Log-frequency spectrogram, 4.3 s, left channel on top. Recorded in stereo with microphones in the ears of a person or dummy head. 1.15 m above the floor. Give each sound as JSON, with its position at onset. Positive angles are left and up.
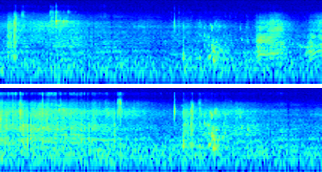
{"t": 0.7, "sound": "scissors", "side_deg": 70, "distance_m": 7.0}
{"t": 2.3, "sound": "a splash", "side_deg": -40, "distance_m": 1.5}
